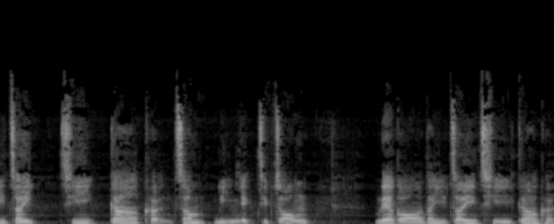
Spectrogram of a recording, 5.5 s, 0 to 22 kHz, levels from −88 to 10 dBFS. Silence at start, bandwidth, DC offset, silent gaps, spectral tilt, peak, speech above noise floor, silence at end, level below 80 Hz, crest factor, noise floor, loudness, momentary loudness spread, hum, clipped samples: 0 s; 15 kHz; under 0.1%; none; -4.5 dB/octave; -8 dBFS; 30 dB; 0 s; -64 dBFS; 18 dB; -56 dBFS; -26 LUFS; 7 LU; none; under 0.1%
